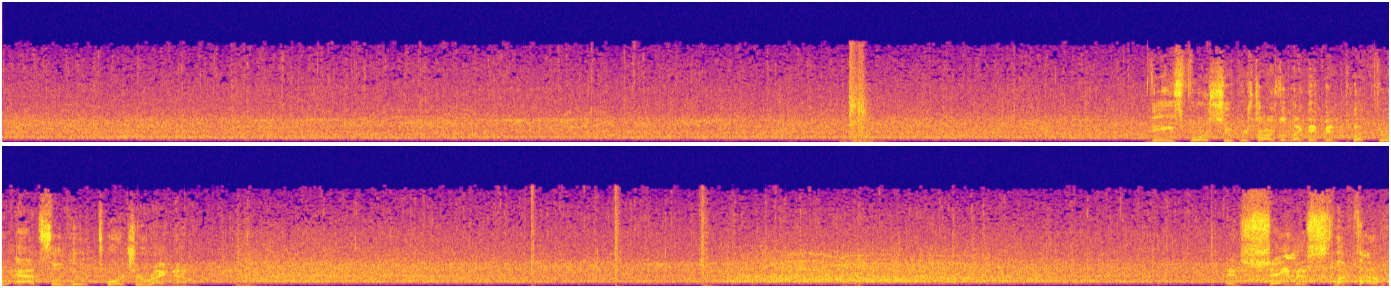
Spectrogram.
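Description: A large arena crowd cheers and roars.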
